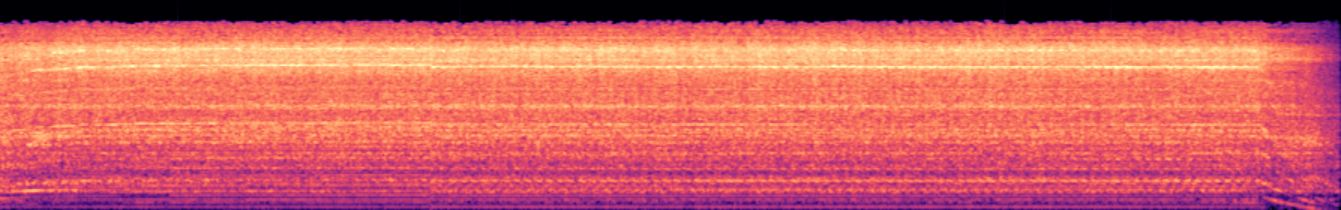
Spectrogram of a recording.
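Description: A kitchen blender runs loud for about thirteen seconds, a steady high-pitched motor whir churning food into a spreadable mixture, then winds down abruptly at the end. Nobody speaks.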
